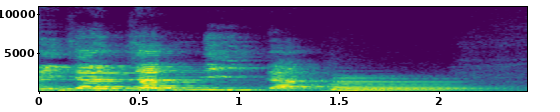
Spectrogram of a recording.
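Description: Male operatic voice singing with piano accompaniment, wavering in pitch and settling into a held note near the end.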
